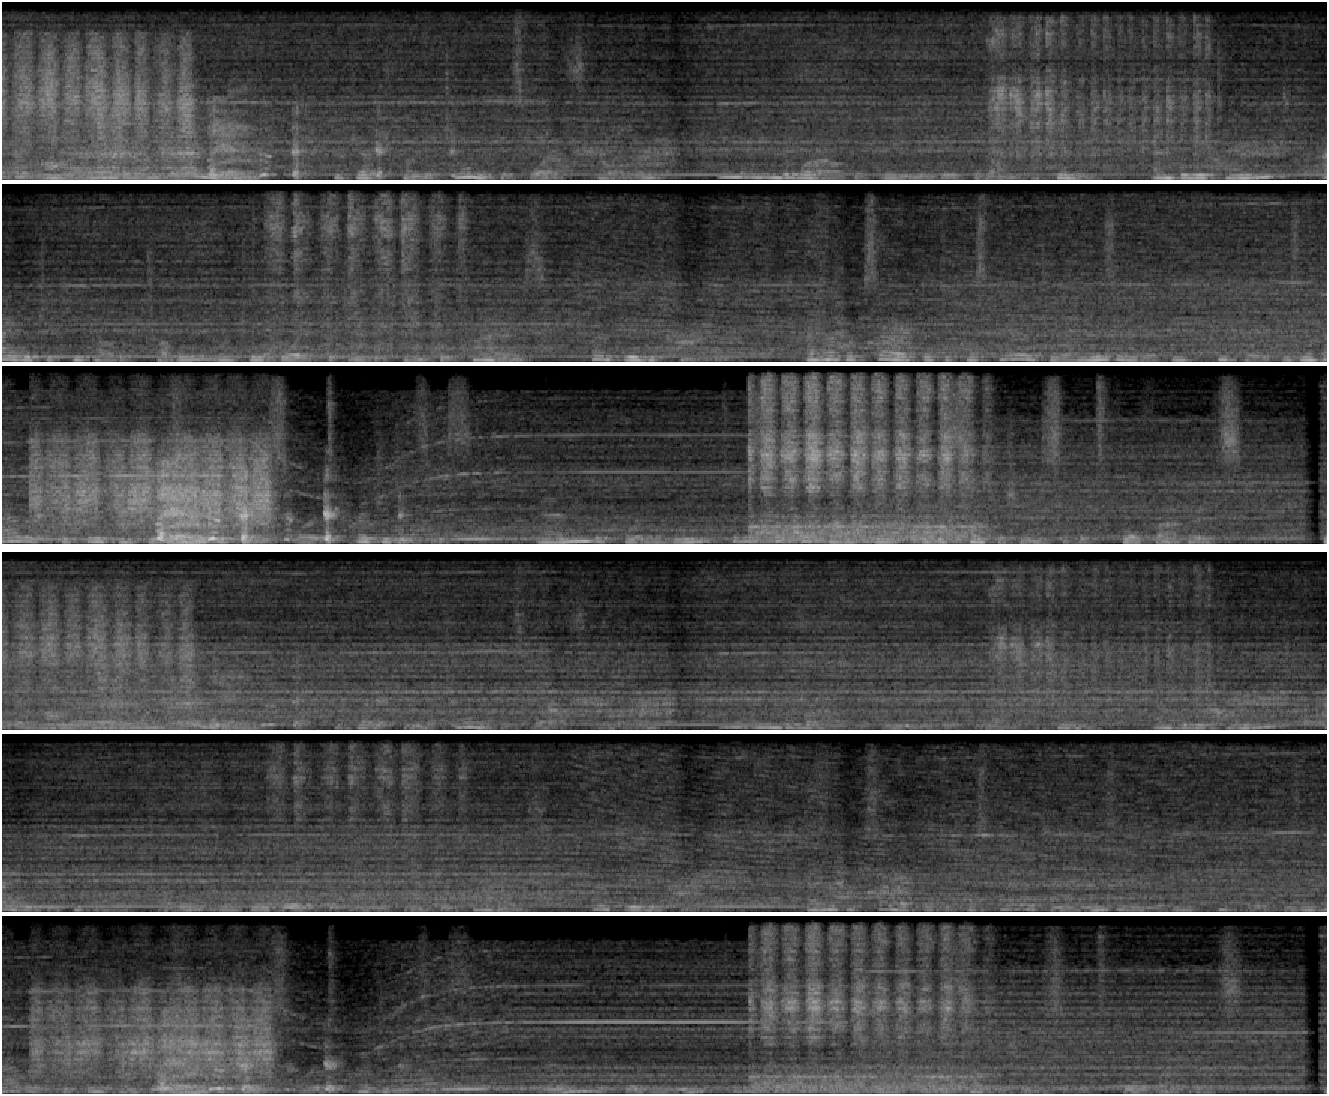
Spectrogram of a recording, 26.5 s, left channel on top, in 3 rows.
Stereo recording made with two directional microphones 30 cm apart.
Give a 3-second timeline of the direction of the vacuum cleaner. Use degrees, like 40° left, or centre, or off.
20° right, 20° right, 20° right, 20° right, 10° right, 10° left, 20° left, 20° right, 20° right.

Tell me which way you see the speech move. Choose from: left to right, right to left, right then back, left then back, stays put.
stays put.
